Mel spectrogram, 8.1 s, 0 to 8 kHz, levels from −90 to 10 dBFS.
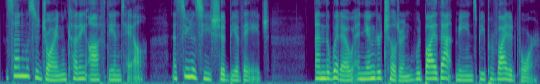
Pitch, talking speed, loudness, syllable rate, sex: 190 Hz, 230 wpm, -17 LUFS, 5.7 syllables/s, female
